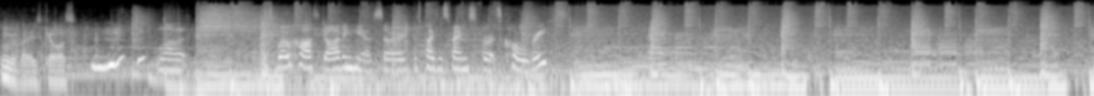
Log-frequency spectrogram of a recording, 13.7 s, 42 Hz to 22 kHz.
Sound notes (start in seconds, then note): 1.1 giggles; 7.2 mid-tempo guitar music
